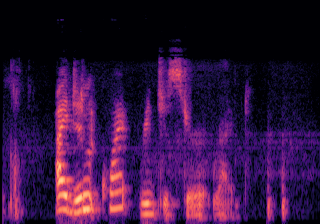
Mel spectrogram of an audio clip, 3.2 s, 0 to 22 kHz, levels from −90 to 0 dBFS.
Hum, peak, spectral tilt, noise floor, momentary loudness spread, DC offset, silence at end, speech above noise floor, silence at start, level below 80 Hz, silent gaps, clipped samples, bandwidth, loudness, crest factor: none; -2 dBFS; -4.5 dB/octave; -41 dBFS; 26 LU; under 0.1%; 0.35 s; 21 dB; 0.15 s; -64 dBFS; none; under 0.1%; 8 kHz; -20 LUFS; 20 dB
